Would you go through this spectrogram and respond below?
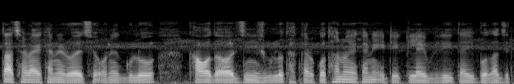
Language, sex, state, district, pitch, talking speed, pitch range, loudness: Bengali, male, Tripura, West Tripura, 105 Hz, 200 wpm, 100-105 Hz, -21 LUFS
